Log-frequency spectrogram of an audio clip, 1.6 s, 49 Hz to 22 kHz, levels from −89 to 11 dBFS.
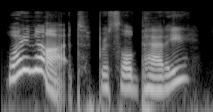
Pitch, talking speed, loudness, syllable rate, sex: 270 Hz, 150 wpm, -18 LUFS, 4.6 syllables/s, female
